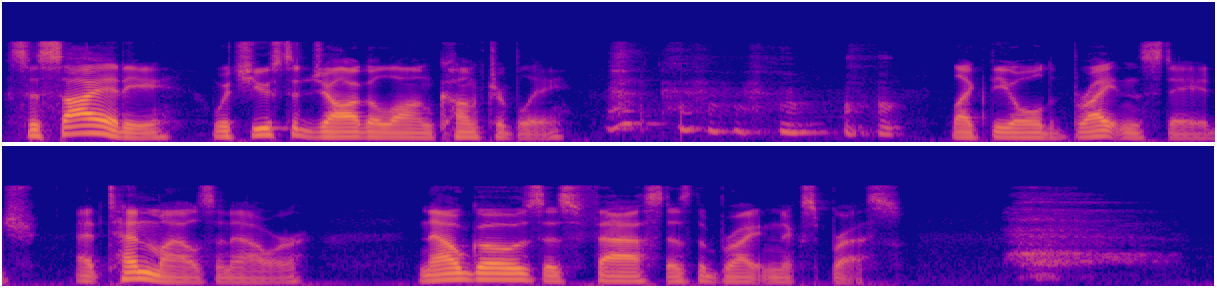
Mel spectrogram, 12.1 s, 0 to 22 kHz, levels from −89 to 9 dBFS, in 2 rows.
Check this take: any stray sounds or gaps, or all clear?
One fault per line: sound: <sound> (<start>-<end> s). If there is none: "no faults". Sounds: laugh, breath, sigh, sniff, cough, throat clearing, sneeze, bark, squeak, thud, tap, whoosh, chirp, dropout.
sound: laugh (3.0-4.6 s)
sound: sigh (11.0-12.0 s)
